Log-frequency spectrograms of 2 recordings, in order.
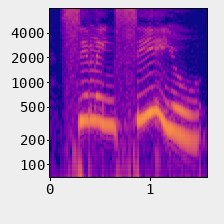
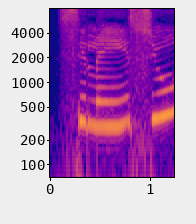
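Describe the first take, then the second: First: Silencio drawn out, stressed si-len-CI-o. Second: Silêncio drawn out, stressed si-LÊN-cio. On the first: Teacher contrasting two words, stress on CI in Silencio. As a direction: lean slowly on the CI in Silencio. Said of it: "Silencio é isso". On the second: Teacher contrasting two words, stress on LÊN in Silêncio. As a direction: lean slowly on LÊN in Silêncio. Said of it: "é isso". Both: Shown as a demonstration.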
